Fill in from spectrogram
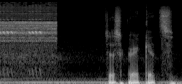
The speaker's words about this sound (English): Just crickets.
